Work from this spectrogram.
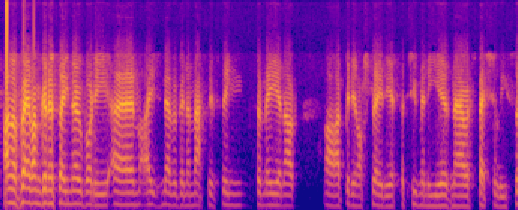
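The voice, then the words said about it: English accent. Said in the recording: “that English accent”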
